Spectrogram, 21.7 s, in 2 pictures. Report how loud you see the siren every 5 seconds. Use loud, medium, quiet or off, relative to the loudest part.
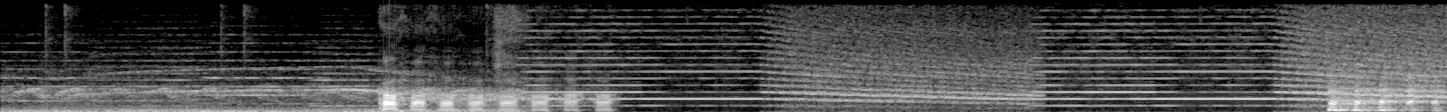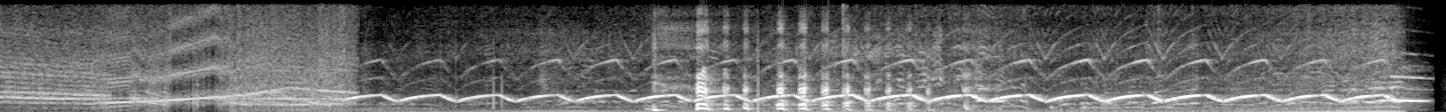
quiet, quiet, medium, loud, loud.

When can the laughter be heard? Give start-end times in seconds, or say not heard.
2.8-4.6, 9.9-10.8, 15.7-18.1.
